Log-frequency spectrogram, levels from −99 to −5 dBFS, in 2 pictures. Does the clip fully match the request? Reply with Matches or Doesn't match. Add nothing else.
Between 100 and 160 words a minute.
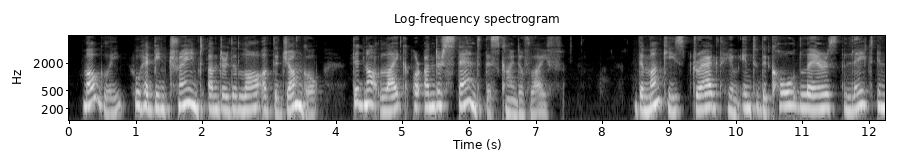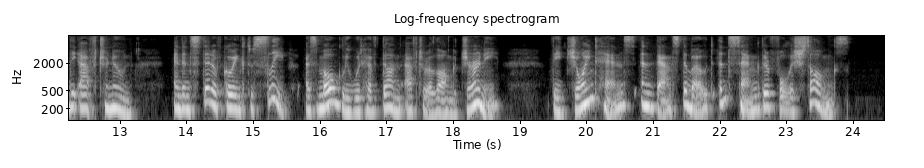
Matches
